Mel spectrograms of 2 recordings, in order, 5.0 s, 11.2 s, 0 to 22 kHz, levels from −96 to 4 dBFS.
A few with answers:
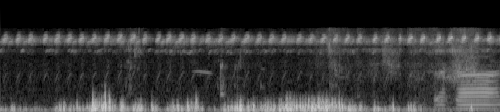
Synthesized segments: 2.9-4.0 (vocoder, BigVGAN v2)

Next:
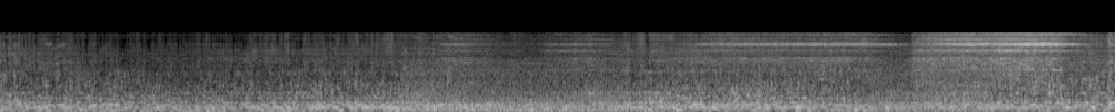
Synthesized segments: 0.0-4.0 (vocoder, BigVGAN v2); 6.3-8.7; 9.9-11.2

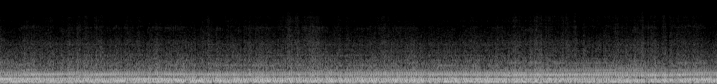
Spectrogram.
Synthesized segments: 2.7-5.1 (vocoder, BigVGAN v2); 5.5-6.8

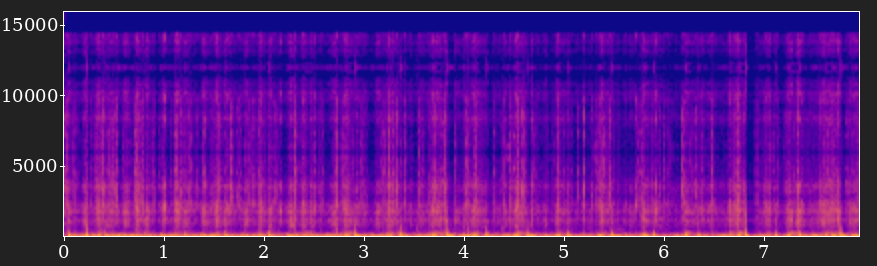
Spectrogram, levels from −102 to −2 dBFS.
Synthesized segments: none

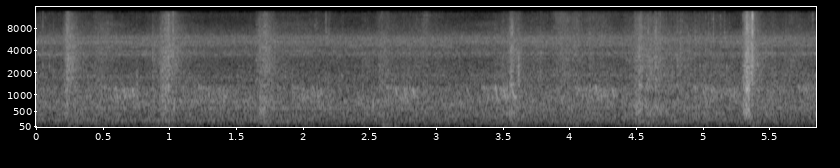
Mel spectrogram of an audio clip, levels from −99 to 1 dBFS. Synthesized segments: 0.9-3.2 (vocoder, BigVGAN v2)

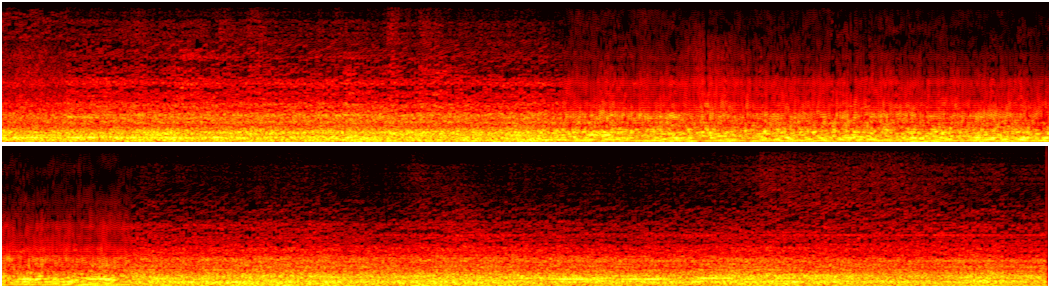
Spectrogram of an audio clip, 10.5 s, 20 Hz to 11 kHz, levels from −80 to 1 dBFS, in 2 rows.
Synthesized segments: 2.8-5.9 (vocoder, BigVGAN v2)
